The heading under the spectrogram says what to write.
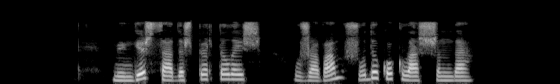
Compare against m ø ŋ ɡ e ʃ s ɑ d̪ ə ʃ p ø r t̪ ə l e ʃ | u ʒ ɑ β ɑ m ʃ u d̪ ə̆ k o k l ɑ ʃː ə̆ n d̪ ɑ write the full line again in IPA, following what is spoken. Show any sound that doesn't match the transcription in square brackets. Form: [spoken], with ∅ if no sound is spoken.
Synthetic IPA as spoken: m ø ŋ ɡ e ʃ s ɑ d̪ ə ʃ p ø r t̪ ə l e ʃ | u ʒ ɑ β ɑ m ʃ u d̪ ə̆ k o k l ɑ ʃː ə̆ n d̪ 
